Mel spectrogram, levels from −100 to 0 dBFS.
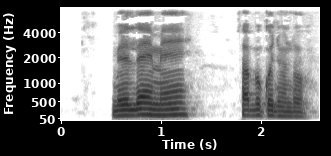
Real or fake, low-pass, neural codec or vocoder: real; 7.2 kHz; none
